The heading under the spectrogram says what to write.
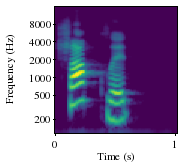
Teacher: when we say the word chocolate, we usually eliminate the syllable that contains the schwa.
